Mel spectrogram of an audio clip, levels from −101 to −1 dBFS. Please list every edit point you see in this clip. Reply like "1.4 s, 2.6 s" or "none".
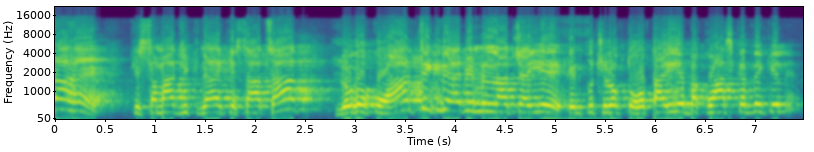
5.1 s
